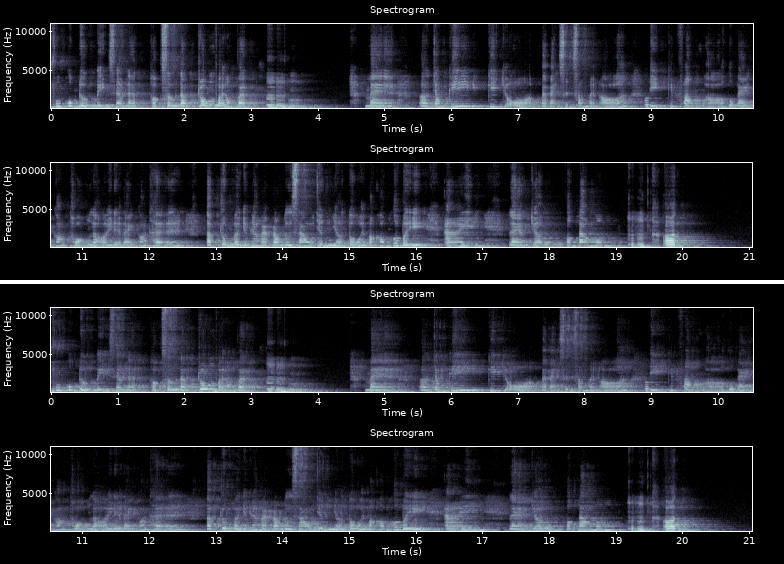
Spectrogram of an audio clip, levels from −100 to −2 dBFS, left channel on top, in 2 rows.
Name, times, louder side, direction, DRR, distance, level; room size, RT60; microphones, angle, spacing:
voice 1, 0.0-3.0 3.5-3.8 4.5-18.9, left 2 dB, 85° left, 2 dB, 4.6 m, -32 dB
voice 2, 3.2-3.6 19.2-19.9, left 2 dB, 35° left, 10 dB, 1.1 m, -24 dB
25.5 x 23.5 x 8.9 m, 1.2 s
head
